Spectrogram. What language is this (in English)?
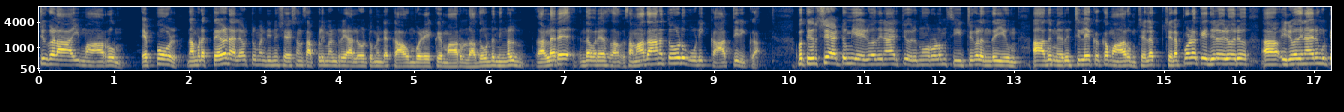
Malayalam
